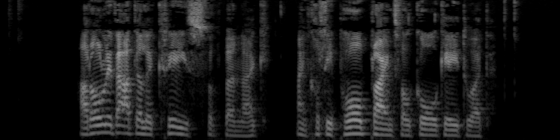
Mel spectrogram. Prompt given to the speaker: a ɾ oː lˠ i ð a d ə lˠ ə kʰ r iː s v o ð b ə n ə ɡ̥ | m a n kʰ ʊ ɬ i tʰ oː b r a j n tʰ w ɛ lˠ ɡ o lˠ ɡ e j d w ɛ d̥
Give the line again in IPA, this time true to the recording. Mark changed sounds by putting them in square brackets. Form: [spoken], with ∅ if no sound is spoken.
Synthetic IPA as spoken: a ɾ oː lˠ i ð a d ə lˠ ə kʰ r iː s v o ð b ə n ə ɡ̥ | m a n kʰ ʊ ɬ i [pʰ] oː b r a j n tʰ [v] ɛ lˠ ɡ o lˠ ɡ e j d w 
